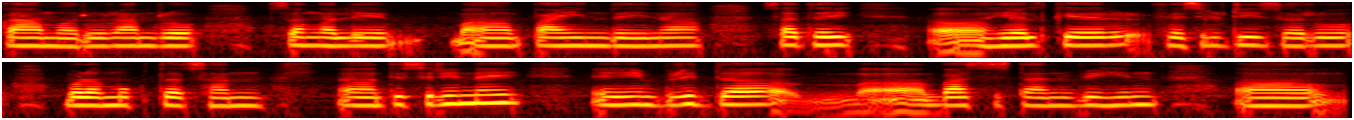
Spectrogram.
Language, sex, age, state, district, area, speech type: Nepali, female, 18-30, West Bengal, Darjeeling, rural, spontaneous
